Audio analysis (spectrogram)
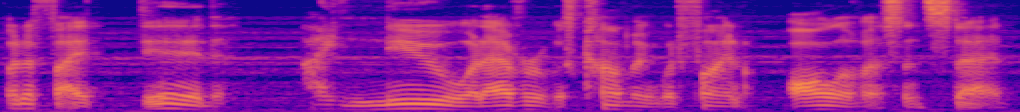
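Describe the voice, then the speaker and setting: A man narrating a horror story in a low, tense storytelling manner. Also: fairly even intonation, a little slow, vocal fry, warm tone.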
